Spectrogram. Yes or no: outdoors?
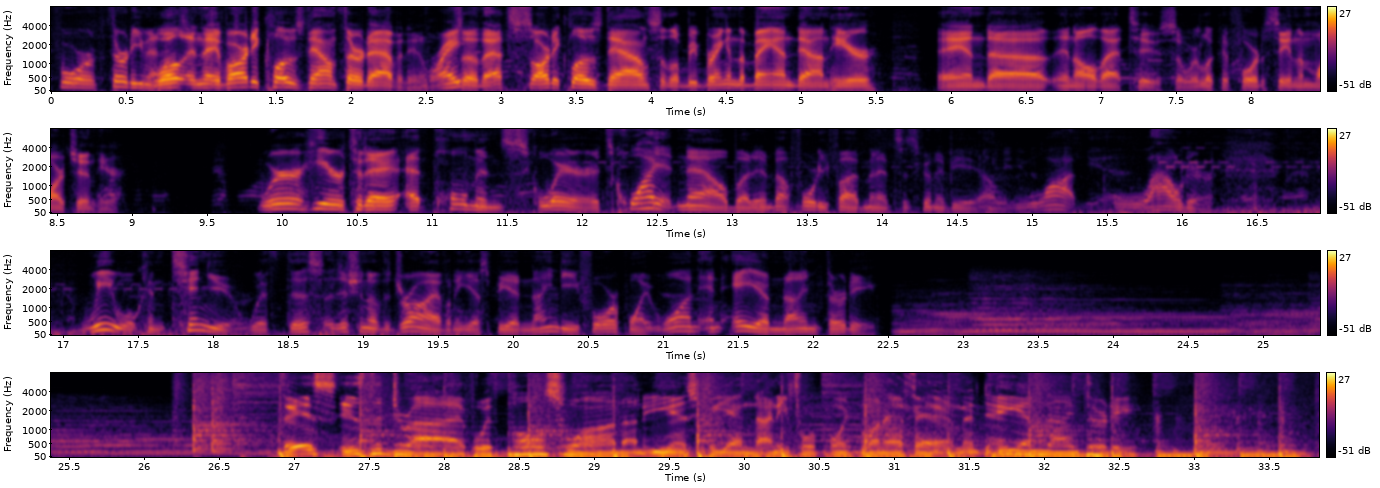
yes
